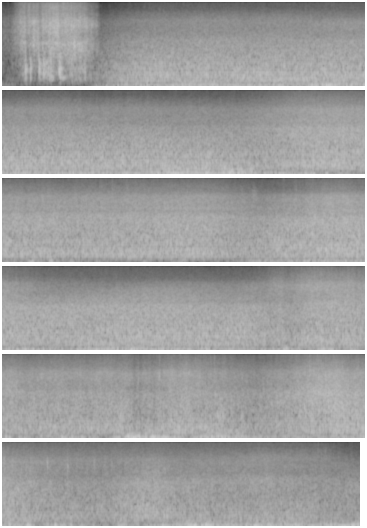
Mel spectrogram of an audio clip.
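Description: Sea surf breaking and washing up a sandy beach, swelling every few seconds, with wind buffeting the microphone.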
